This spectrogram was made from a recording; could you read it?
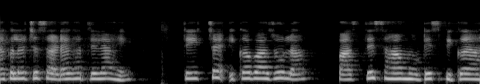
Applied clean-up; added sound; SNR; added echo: neural mask model DeepFilterNet 3.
